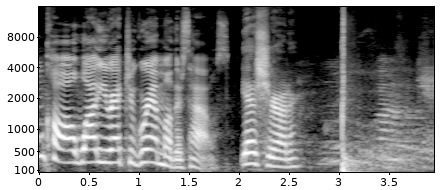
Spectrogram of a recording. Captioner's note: audience murmuring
